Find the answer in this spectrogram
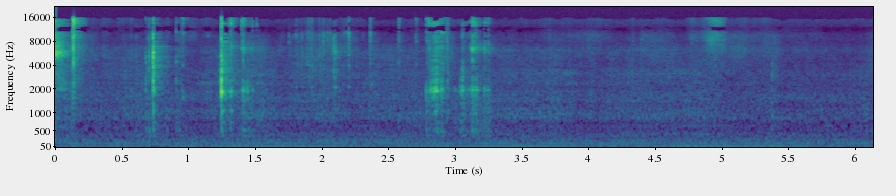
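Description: A few light clicks and taps from a glass spray bottle of dry oil and its metal cap being handled. The sharpest click comes about a second in.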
